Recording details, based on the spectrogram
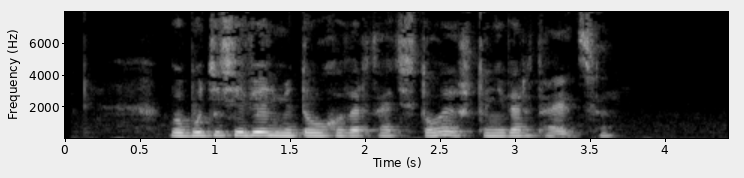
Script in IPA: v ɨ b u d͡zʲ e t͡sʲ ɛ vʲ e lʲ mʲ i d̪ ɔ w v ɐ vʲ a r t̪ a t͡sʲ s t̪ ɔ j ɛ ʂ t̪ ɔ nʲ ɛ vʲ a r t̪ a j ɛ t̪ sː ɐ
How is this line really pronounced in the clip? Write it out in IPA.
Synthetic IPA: v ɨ b u d͡zʲ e t͡sʲ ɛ vʲ e lʲ mʲ i d̪ ɔ w ɣ ɐ vʲ a r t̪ a t͡sʲ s t̪ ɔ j ɛ ʂ t̪ ɔ nʲ ɛ vʲ a r t̪ a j ɛ t̪ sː ɐ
